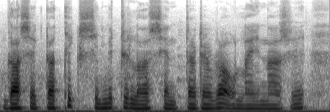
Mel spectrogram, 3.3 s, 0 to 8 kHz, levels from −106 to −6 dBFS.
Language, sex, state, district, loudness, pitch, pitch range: Nagamese, male, Nagaland, Kohima, -21 LUFS, 110 Hz, 105-120 Hz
